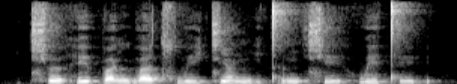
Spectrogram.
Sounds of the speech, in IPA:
t͡ɕʰ ə˨˩ h e˥˧ p a˧ ŋ w a˧ t͡sʰ w e˨˩ t͡ɕ ã˨˩ ŋ i˥˧ t̪ʰ ə˧ ŋ t͡ɕʰ e˨˩ h w e˦ t̪ʰ e˨ ʔ

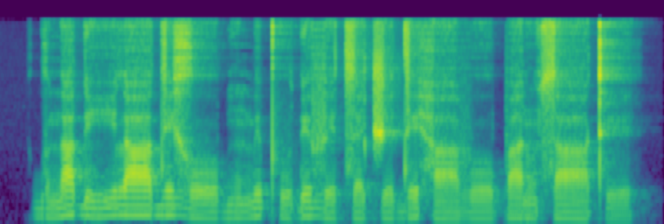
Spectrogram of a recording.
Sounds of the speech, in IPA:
ɡʷ ɪ˨ n a˦ ɗ iː˨˦ l aː˦ d e˦ ɣ oː˨ b ũ˨ m ɪ˦ pʰ u˨ ɗ ɪ˦ v e˨ t͡s ɛ˨ t͡ʃ e˨ d e˦ h aː˨ β oː˨ p a˦ ɾ ũ˨ s aː˦˨ kʼ ɪ˨

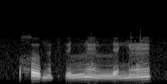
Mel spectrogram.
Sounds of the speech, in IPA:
χ o ɡ ɐ̃ t͡sʼ ɘ lː ɛ̃ lː ɛ ŋ ɛ̃

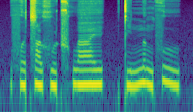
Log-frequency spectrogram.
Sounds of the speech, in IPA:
f ɤ˨˦ t͡s ɑ˧ ʊ̯ x u˨˦ ʈ͡ʂʰ w a˦ ɪ̯ | t̪ i˨˦ n n̪ ɤ˥˨ ŋ f u˥˨

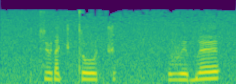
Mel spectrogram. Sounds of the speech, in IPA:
t͡s ʉ ɾ a t͡ʃ t o t͡ʃ | v e b ɛ

